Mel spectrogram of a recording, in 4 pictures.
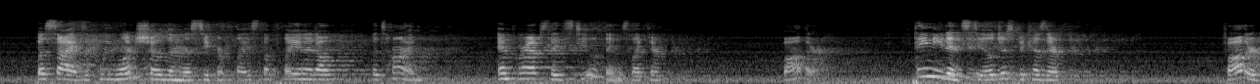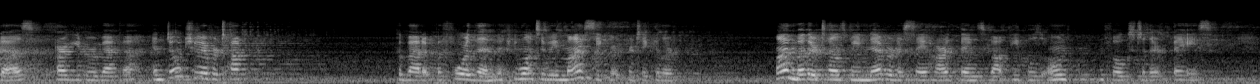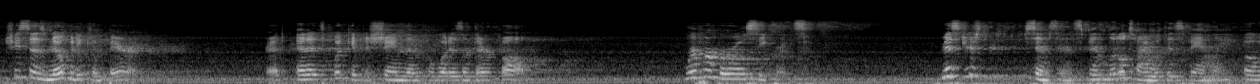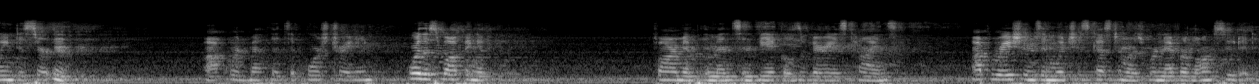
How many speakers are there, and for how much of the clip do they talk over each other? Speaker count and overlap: one, no overlap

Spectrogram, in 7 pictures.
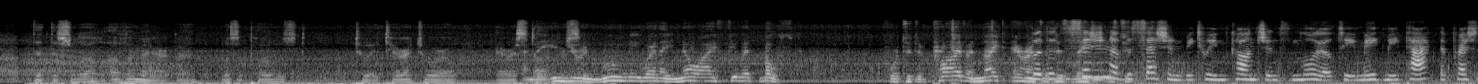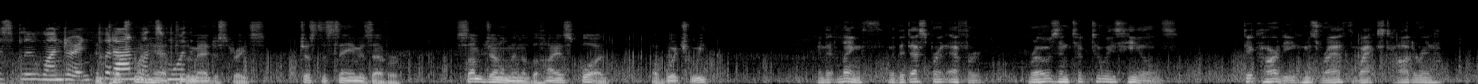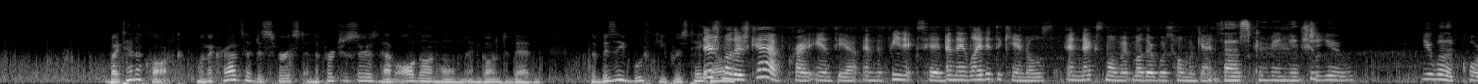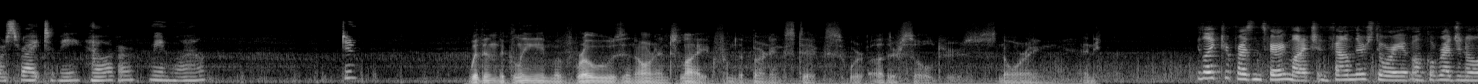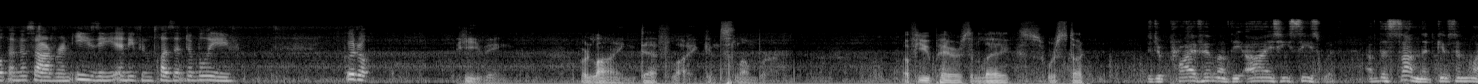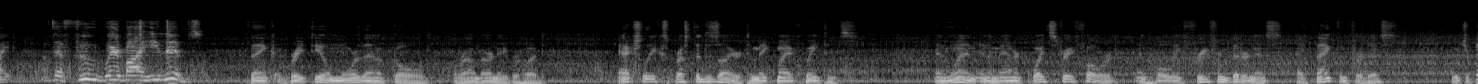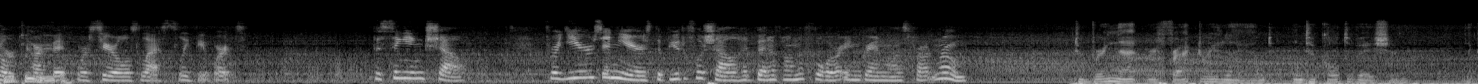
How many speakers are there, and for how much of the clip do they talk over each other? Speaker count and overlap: nine, about 5%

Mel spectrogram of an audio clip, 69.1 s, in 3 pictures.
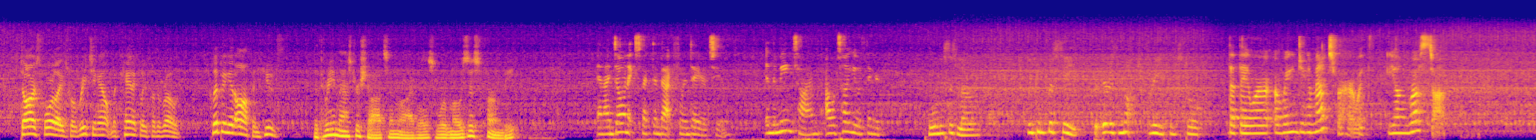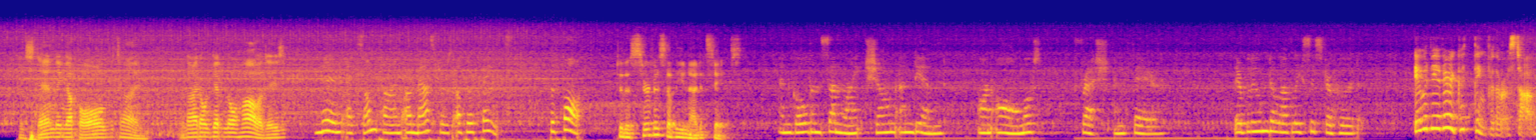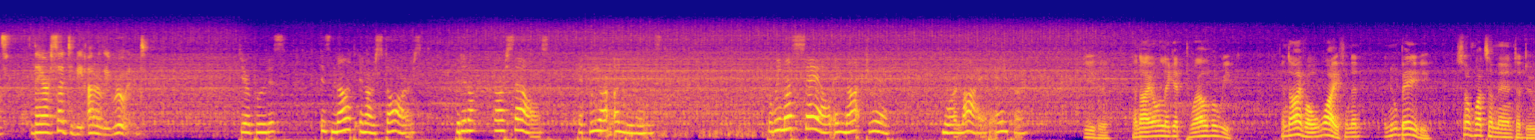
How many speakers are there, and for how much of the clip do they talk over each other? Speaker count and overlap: nine, no overlap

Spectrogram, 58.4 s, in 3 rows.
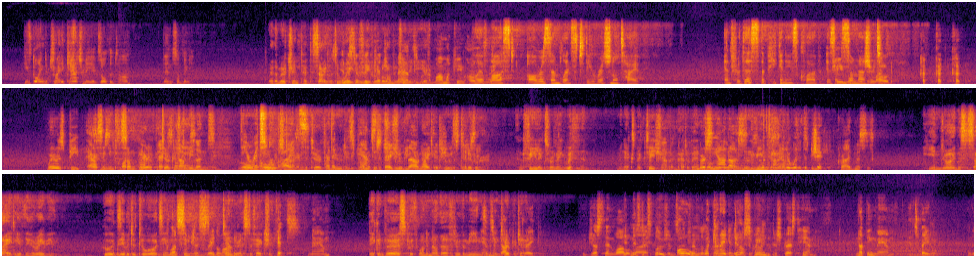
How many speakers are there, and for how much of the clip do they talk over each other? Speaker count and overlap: four, about 37%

